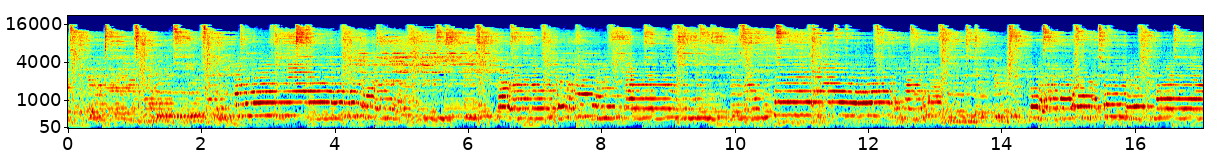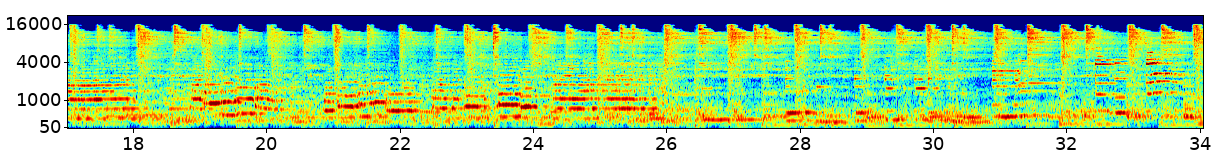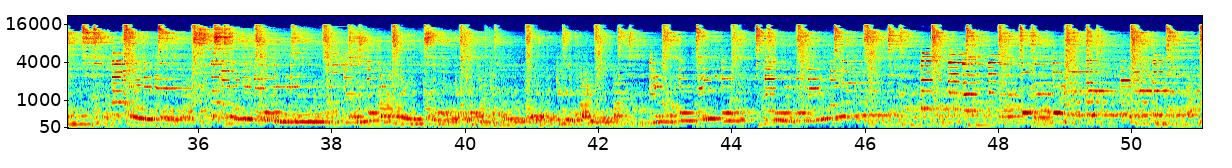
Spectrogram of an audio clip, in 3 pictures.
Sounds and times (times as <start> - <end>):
Music: 0.0 - 51.0.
